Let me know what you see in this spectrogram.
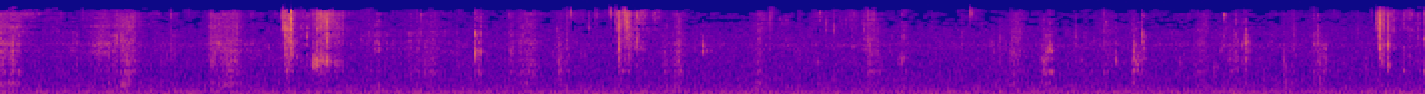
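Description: Close-up chewing of a crispy fried Korean mozzarella corn dog: crunching of the fried coating and wet mouth sounds, with scattered sharp crackles over a steady low hum.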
